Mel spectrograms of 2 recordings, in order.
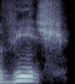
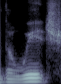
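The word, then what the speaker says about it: The VVitch: talking about 2015's the the vitch or the witch however you want to pronounce it Black Phillip is the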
